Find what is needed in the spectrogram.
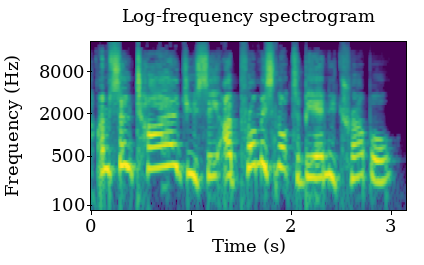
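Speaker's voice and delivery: very high, pleading moth voice; high-voiced tired moth; apologetic little moth. A narrator's reading.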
